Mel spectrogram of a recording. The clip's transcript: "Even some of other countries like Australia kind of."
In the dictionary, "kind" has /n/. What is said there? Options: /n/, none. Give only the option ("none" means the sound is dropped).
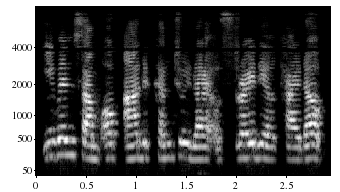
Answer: none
